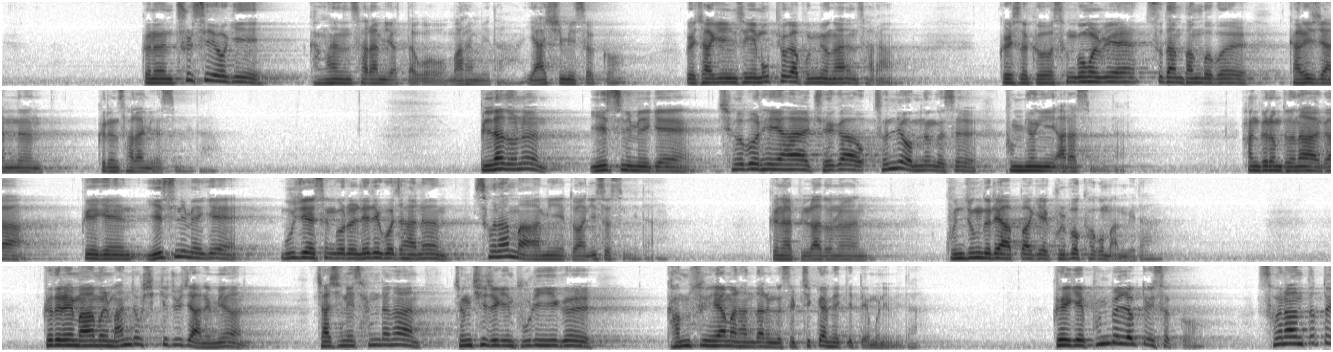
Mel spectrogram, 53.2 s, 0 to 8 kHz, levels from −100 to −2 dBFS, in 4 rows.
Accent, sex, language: native, male, Korean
